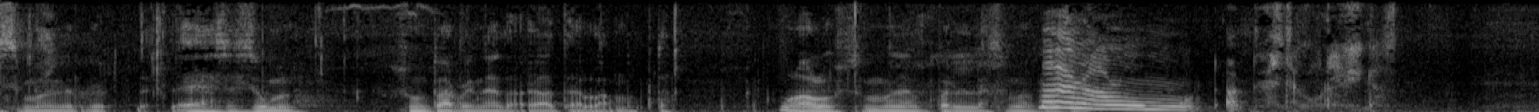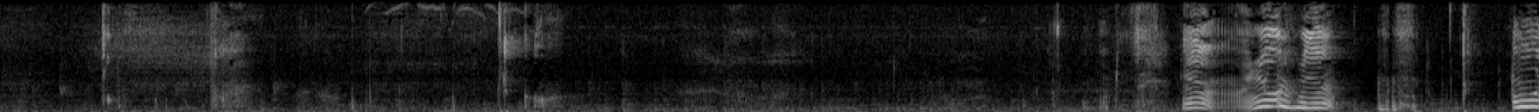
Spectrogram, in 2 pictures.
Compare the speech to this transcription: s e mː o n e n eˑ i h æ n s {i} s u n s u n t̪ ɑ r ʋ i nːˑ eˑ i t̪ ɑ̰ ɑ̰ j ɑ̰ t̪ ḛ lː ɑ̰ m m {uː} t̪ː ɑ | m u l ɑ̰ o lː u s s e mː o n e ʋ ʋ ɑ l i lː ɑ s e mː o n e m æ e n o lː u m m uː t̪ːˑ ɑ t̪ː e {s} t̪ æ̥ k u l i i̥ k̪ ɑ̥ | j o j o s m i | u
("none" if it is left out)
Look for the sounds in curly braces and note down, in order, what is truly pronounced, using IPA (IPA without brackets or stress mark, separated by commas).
e, u, s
